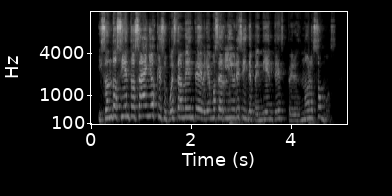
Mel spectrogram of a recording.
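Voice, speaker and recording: Bright and sharp in tone, a woman's high voice moves at a fairly quick pace. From Peru, central Lima. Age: 30s. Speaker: congressional candidate. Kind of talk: political interview. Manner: passionate, animated.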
